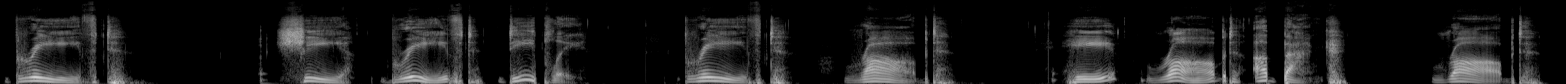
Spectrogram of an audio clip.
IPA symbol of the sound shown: d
